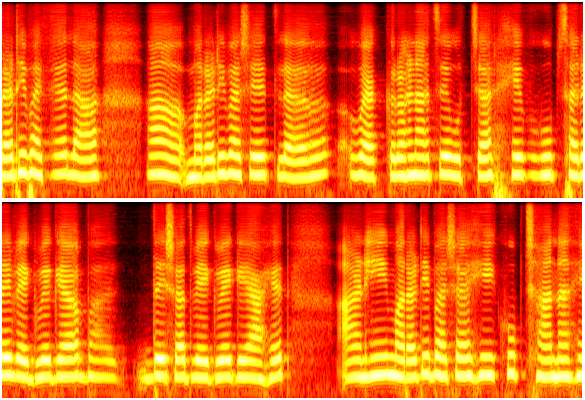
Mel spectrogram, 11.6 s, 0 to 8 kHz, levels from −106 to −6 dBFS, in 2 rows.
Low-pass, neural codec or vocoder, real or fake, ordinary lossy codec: none; codec, 16 kHz, about 1 kbps, DyCAST, with the encoder's durations; fake; none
